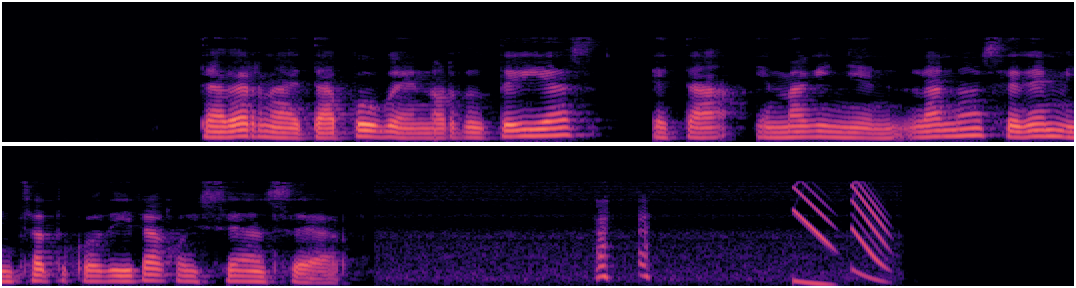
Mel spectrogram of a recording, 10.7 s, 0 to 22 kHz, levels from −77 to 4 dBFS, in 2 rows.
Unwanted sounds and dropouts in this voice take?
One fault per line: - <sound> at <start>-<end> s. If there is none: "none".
- laugh at 8.3-8.6 s
- chirp at 9.3-9.8 s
